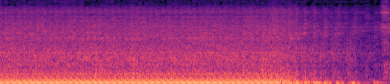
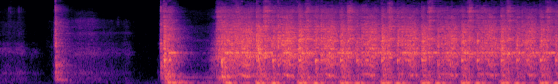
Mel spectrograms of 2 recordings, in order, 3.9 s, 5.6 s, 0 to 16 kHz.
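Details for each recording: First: 2000 Polaris Sportsman 500 6x6 ATV, revived after sitting two years: steady, even single-cylinder thrum at fast idle with no misses or knocks, then winds down; definitely running better, normal. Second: 2000 Polaris Sportsman 500 6x6 ATV, 918 miles, sat two years, in neutral: a couple of cranks, then it catches and runs rough about four seconds before dying. Spark is present, so fuel starvation.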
